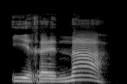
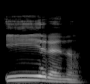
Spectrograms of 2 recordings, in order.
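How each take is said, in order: First: "Irena" slow, with a clear final -a; correct form. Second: "Irene" with a silent final e; wrong name form. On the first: Teacher giving students the correct name, slowly. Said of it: "É isso". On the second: Teacher voicing the mistaken form of the name. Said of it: "Ó, Irena. É isso". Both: Shown as a demonstration.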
